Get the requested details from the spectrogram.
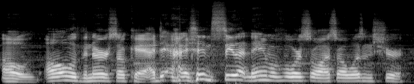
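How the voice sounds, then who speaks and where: A man's voice: on the high side, fairly quick, soft background music. Casual man reading a game aloud. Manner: casual, stumbling over repeated words. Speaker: gameplay streamer.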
